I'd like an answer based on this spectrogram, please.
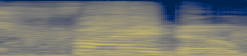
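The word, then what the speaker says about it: Phidoux: His name is Pho, but it is spelled P H I D O U X.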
